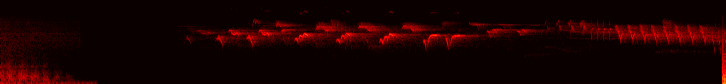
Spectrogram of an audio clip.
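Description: A music sting fades out over the first second. After a short silence, birds start chirping with many quick, high, downward-sweeping calls that overlap and quicken into a fast trill near the end.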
